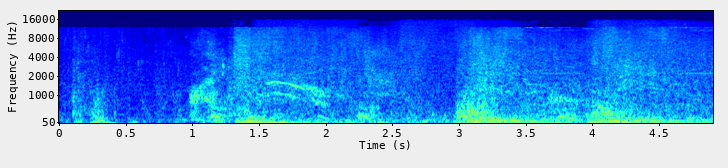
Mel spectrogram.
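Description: A creature shrieks and snarls loudly.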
